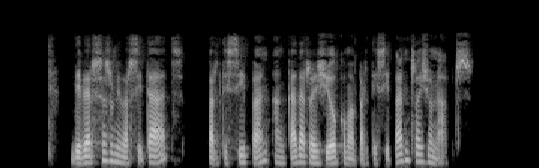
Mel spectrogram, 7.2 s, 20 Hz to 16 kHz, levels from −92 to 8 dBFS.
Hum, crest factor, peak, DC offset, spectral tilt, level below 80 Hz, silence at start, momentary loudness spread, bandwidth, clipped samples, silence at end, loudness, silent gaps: none; 20 dB; -2 dBFS; under 0.1%; -5.5 dB/octave; -64 dBFS; 0.65 s; 9 LU; 7.8 kHz; under 0.1%; 0.95 s; -20 LUFS; 0.79-0.93 s, 2.47-2.77 s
